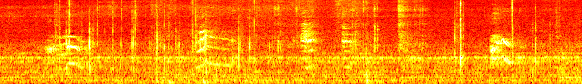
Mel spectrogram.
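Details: Orange-and-white ex-stray kitten in Japan listening to recorded cat voices; several thin, overlapping meows among clicks and bumps, with a steady electrical hum beneath.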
